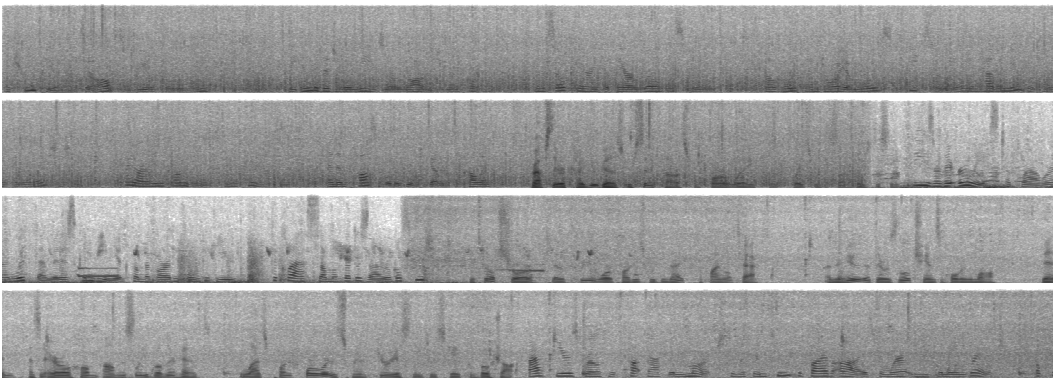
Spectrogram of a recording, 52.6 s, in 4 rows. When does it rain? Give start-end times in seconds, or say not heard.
0.0-52.5.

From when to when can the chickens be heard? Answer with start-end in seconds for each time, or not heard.
23.8-33.9.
